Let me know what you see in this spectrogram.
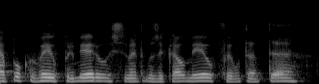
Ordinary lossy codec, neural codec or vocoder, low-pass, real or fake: none; vocoder, 22.05 kHz, 80 mel bands, Vocos; 7.2 kHz; fake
